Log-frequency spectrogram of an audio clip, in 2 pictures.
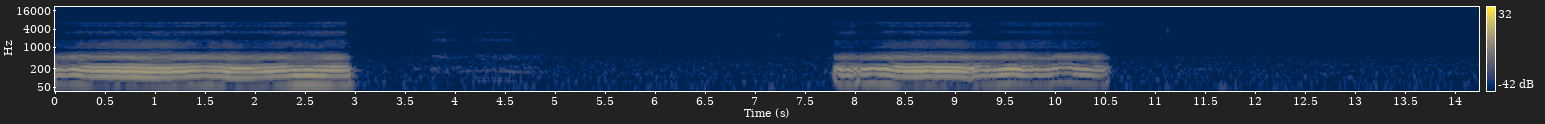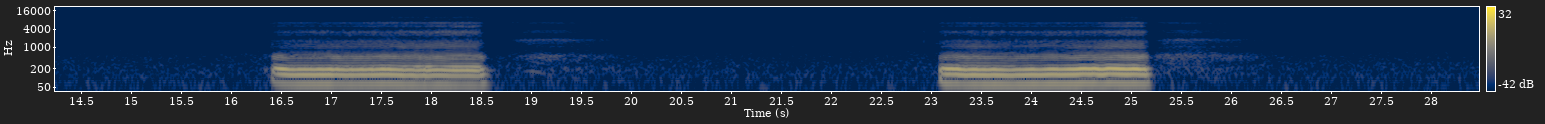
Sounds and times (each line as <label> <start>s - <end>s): Bull mastiff asleep and snoring 0.0s - 3.0s
Bull mastiff asleep and snoring 7.6s - 10.6s
Bull mastiff asleep and snoring 16.2s - 20.0s
Bull mastiff asleep and snoring 22.8s - 26.4s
